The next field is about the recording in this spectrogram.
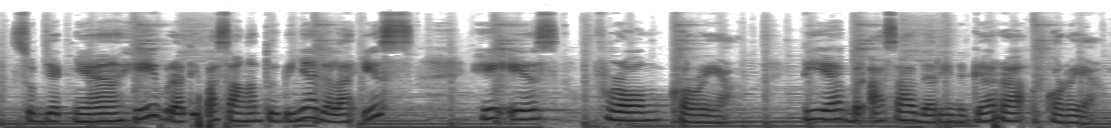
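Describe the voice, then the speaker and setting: A young woman teaching English to primary school children, slowly and carefully repeating each example sentence. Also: medium pitch. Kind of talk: teaching English in a video lesson. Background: background music.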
